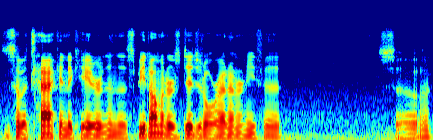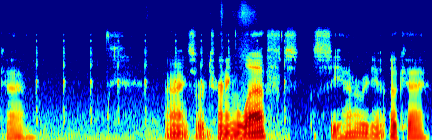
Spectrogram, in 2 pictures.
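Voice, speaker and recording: Deep, steady and gravelly, a stuffy-nosed American man narrates a driving game at a moderate pace, pausing often. His casual let's play commentary rambles with many ums and uhs; the sound is a little mellow, with the highs cut off.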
